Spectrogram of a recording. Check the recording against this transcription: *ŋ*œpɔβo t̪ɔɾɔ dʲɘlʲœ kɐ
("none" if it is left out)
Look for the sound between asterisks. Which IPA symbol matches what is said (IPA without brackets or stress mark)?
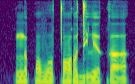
ŋ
